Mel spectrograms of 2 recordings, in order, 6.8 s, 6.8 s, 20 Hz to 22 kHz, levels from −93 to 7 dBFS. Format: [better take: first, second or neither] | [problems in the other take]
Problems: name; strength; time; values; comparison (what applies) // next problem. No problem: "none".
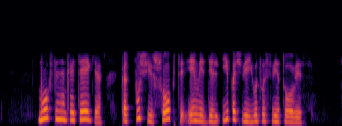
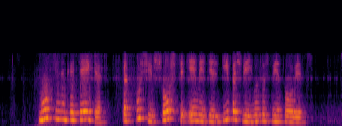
first | noise reduction (neural separator model SepFormer DNS4)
